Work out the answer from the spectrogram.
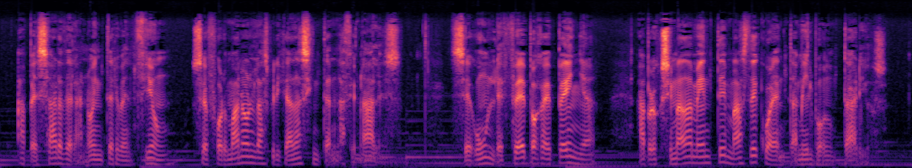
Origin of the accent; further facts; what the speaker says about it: Andalusia, Spain; soy andaluz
